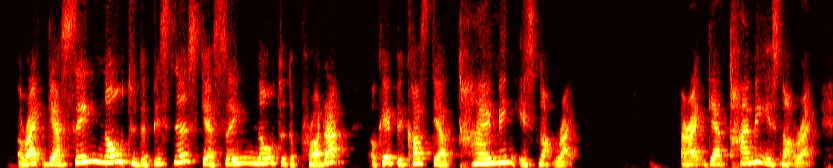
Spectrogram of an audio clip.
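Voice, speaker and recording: A woman with a somewhat breathy voice and lively intonation talks fairly quickly. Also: fairly high pitch for a woman. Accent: Singaporean. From Singapore. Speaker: network marketing business leader. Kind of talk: motivational talk. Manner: animated.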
